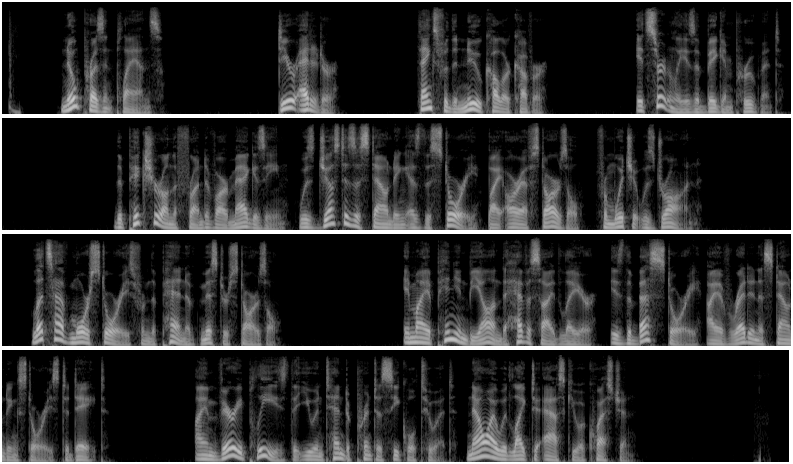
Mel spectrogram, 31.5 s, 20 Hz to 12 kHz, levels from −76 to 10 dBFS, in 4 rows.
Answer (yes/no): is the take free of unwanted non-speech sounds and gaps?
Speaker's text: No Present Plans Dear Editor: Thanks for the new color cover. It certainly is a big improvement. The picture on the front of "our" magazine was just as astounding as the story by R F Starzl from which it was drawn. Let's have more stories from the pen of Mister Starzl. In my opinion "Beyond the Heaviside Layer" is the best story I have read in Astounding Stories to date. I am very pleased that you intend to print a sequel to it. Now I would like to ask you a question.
no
